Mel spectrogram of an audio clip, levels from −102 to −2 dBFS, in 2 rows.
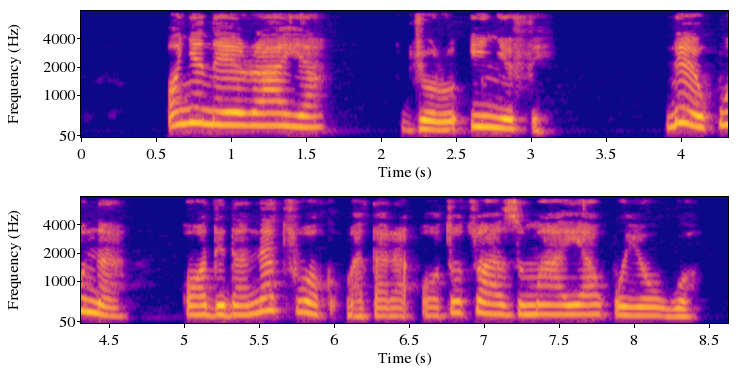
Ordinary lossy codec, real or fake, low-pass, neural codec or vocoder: none; real; 7.2 kHz; none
